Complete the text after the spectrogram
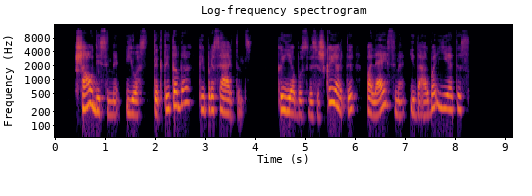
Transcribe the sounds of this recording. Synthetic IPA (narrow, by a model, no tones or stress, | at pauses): ʃɐˑʊd̪ʲiːsʲɪmʲɛijuɔst̪ʲɪkt̪ɐɪt̪ɐd̪ɐkɐɪpʲːɾʲɪsʲæːˑɾʲt̪ʲɪnt̪s | kɐɪjiɛbʊsʋʲɪsʲɪʃkɐɪɐɾʲt̪ʲɪ | pɐlʲæˑɪsʲɪmʲɛiːd̪ɑˑɾbɑjiɛt̪ʲɪs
